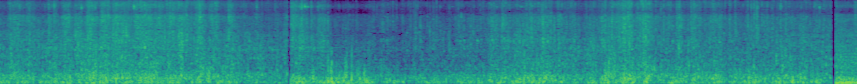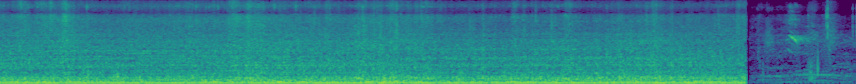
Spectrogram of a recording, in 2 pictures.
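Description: A vehicle engine rumbles loudly and steadily.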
